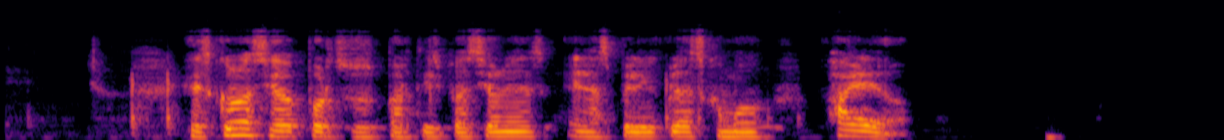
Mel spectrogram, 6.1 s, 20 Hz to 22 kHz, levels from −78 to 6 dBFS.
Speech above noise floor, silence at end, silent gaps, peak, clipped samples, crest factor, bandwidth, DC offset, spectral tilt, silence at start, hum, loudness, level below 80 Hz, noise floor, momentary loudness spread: 70 dB; 0.85 s; none; -2 dBFS; under 0.1%; 18 dB; 9.4 kHz; under 0.1%; -4.5 dB/octave; 0.45 s; none; -18 LUFS; -58 dBFS; -88 dBFS; 12 LU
